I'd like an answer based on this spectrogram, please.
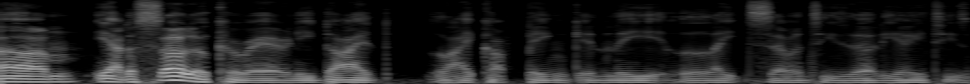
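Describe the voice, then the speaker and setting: A man with a London accent and a very deep, low pitch on a very clean recording with a silent background. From England, East London. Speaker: DJ and creative collective co-founder. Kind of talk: casual chat.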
